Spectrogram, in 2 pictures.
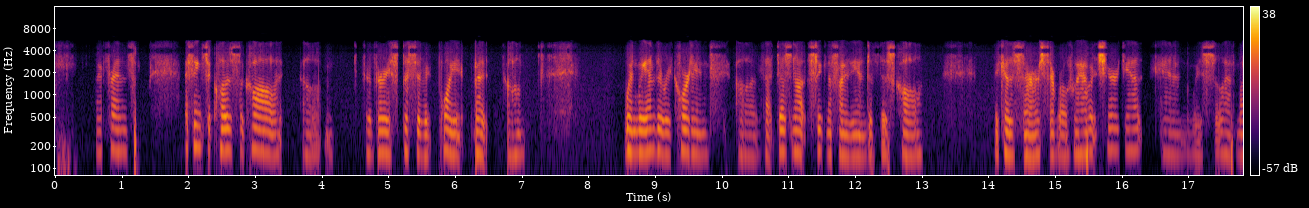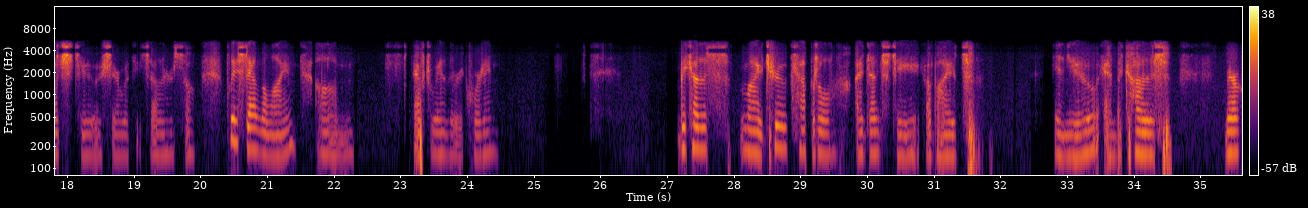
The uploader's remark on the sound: ACIM Daily Conference Call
